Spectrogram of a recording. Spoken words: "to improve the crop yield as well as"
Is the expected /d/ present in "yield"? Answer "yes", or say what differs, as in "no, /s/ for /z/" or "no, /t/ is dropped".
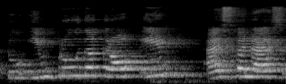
no, /d/ is dropped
